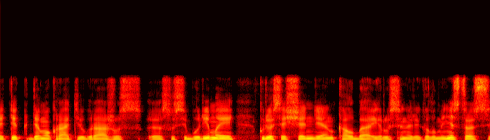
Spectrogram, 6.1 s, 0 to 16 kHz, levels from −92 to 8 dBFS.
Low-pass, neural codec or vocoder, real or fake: 7.2 kHz; none; real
